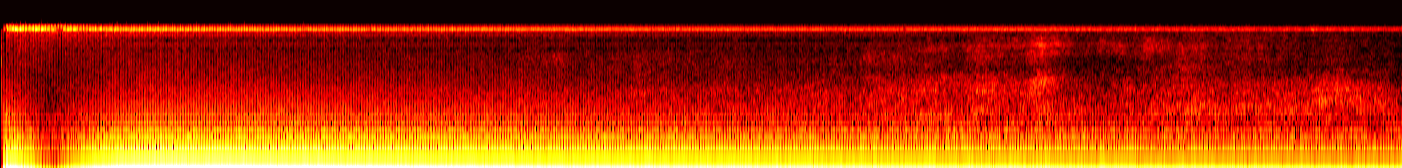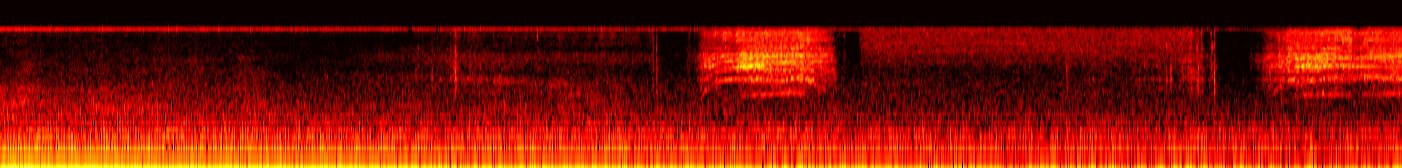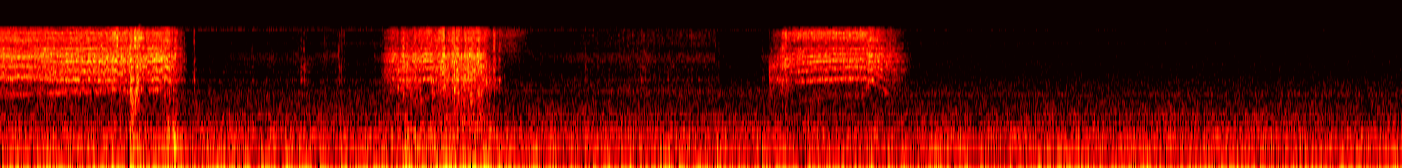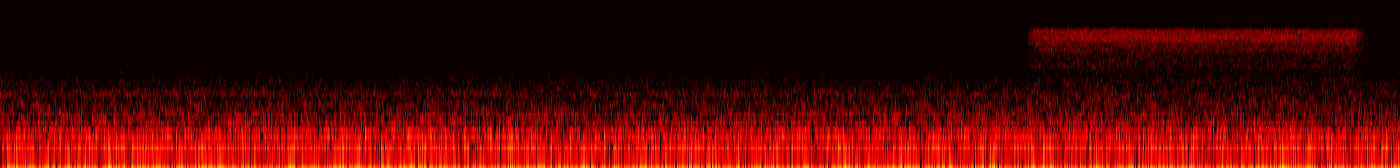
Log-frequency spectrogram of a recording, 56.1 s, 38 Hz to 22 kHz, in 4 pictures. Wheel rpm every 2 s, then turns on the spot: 0, 0, 0, 0, 0, 0, 0, 0, 0, 20, 60, 20, 10, 90, 130, 10, 50, 30, 50, 0, 0, 0, 0, 0, 0, 0, 0, 0.
18-20 22-24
